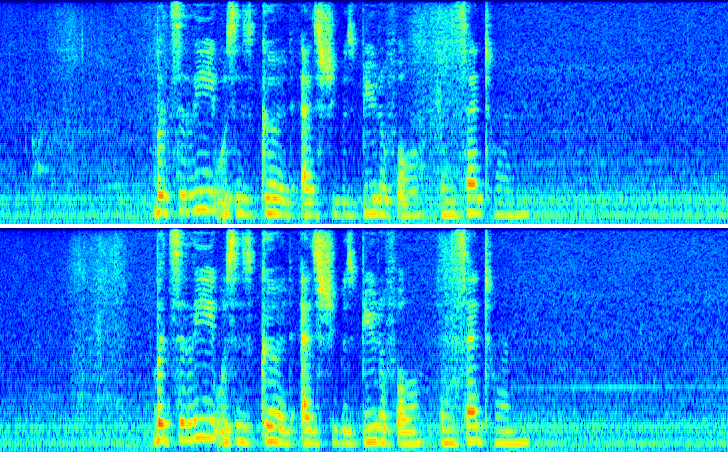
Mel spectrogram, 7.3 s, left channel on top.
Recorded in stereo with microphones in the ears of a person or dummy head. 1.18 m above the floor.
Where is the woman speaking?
70° right (ahead or behind), 2.5 m.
